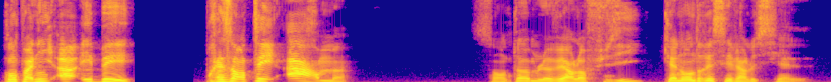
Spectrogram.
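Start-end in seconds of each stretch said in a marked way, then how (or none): 0.0-2.6 high, loud drill order; shouted command. A narrator's reading. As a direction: order the companies, drawing out the last words. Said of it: "s'écria Andrew".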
